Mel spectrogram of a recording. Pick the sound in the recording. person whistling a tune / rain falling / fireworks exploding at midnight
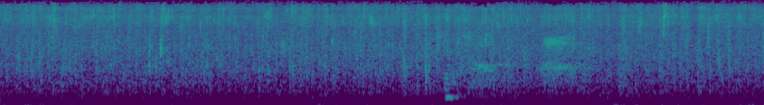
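rain falling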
